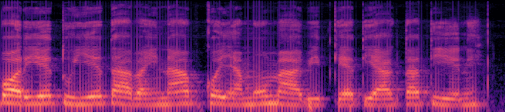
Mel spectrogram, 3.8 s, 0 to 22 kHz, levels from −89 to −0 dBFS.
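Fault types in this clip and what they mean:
Block size mismatch (truncated): the producing stage delivers blocks larger than the consuming stage takes in, and each block's surplus tail is dropped. Throughout this speech a 46.9 Hz buzz sits under the sound, consistent with 1024-sample reads, and delivery runs 1.12 times fast at roughly normal pitch.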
